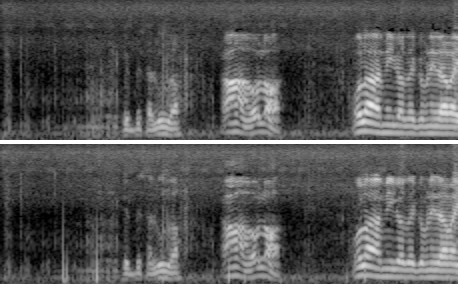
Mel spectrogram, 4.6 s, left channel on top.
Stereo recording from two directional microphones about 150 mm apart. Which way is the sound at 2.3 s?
30° right (ahead or behind).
